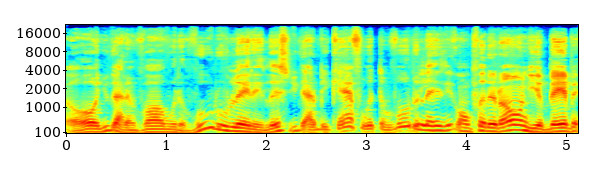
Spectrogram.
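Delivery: high, playful, sing-song teasing tone. Retelling characters joking on Floyd: imitating teasing. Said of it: "so they joking on Floyd".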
